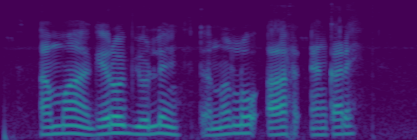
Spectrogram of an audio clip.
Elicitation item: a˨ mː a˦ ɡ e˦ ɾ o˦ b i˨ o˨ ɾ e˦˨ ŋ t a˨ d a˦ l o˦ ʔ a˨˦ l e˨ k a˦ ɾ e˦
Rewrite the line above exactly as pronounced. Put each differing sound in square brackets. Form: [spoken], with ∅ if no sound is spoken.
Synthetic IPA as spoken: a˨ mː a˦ ɡ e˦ ɾ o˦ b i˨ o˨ [l] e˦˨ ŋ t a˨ [n] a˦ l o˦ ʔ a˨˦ [ɾ] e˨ k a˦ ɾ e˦

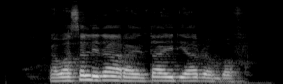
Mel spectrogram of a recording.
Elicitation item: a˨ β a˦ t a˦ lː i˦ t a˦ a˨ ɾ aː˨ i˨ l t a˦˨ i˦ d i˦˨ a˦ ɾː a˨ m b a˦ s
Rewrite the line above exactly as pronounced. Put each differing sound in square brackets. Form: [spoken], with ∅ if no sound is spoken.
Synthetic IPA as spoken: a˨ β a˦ [s] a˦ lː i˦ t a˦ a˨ ɾ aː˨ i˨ l t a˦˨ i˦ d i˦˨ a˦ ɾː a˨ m b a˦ [f]

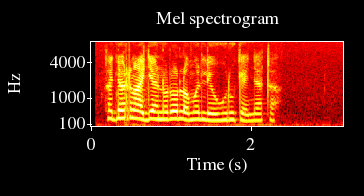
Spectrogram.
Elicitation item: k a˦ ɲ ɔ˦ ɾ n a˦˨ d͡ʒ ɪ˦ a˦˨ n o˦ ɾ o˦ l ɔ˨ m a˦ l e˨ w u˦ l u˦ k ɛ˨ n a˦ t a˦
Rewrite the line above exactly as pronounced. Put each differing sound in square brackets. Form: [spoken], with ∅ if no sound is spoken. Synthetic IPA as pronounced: k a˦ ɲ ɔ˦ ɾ n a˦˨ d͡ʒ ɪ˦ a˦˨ n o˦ ɾ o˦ l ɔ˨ m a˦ l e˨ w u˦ [ɾ] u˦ k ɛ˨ [ɲ] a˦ t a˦

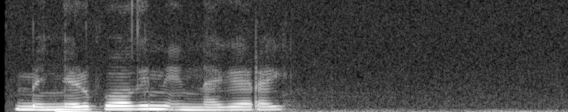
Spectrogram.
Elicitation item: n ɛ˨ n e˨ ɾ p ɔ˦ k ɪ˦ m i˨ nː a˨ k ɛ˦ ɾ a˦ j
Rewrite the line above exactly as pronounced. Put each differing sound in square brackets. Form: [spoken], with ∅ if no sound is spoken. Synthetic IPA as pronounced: [m] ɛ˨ [ɲ] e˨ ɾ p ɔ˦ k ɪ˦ [n] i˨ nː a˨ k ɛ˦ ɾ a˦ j

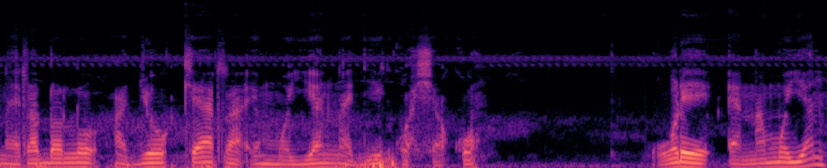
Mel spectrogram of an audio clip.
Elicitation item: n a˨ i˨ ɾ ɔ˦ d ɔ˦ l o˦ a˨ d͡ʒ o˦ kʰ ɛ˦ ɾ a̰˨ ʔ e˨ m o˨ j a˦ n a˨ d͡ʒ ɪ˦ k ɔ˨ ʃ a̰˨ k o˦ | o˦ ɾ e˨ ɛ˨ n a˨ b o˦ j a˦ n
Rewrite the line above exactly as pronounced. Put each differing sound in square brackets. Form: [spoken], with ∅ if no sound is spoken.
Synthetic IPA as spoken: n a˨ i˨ ɾ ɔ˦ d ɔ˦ l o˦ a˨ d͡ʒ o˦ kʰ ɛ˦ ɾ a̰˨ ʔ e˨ m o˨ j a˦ n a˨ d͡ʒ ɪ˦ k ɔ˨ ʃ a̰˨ k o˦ | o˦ ɾ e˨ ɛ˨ n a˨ [m] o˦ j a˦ n

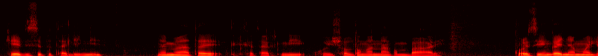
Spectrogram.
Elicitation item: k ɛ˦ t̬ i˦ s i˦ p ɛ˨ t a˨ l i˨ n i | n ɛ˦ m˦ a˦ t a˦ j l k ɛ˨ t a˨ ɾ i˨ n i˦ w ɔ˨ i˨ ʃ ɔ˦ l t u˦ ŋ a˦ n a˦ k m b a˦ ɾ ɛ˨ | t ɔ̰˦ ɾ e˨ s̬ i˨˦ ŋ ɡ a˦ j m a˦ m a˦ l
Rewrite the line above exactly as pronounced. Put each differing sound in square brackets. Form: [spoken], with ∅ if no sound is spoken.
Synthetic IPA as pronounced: k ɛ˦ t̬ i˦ s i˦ p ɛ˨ t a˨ l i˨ n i | n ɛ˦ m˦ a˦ t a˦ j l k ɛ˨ t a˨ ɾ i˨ n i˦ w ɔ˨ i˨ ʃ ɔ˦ l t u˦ ŋ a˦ n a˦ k m b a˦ ɾ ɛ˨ | [k] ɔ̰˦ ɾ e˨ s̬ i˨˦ ŋ ɡ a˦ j [ɲ] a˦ m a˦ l

